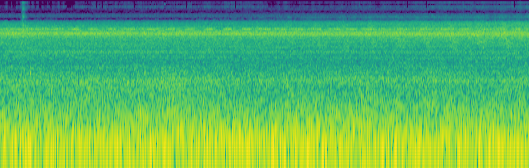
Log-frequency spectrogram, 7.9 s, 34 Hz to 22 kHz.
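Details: Cicadas, called locusts, chorusing unseen high in trees just after 8pm on a first Friday evening in August in Maryland, US; a steady, unbroken high buzzy drone over a heavy low rumble of background noise.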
